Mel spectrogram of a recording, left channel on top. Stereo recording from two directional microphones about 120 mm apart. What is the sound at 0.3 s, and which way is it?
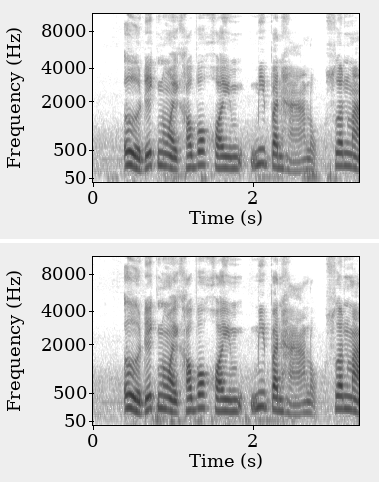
A woman's voice, 30° right (ahead or behind).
